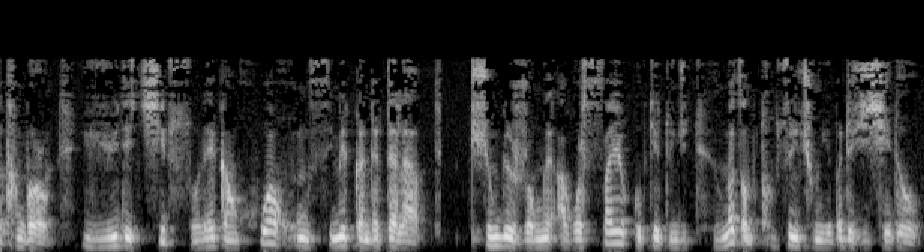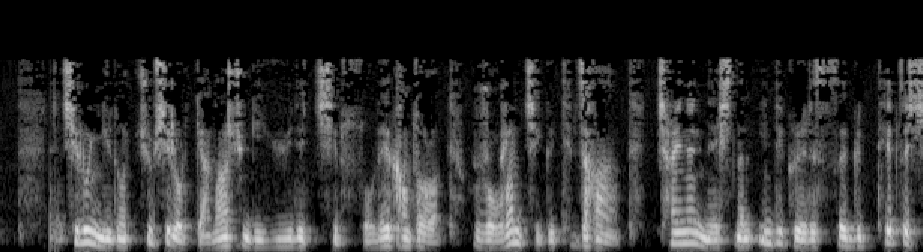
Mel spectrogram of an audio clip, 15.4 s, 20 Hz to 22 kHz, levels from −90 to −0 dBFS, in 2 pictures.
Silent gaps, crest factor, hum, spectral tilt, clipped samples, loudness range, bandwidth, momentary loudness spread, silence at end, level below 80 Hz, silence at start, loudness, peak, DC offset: none; 16 dB; none; -3.5 dB/octave; under 0.1%; 3 LU; 8.8 kHz; 8 LU; 0 s; -66 dBFS; 0 s; -22 LUFS; -6 dBFS; under 0.1%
